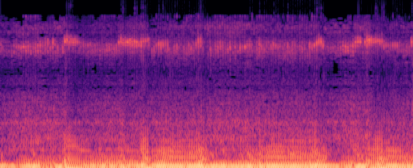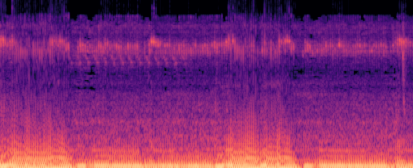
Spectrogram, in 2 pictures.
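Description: Hummingbird wings beating so fast they make a loud, low buzzing hum, swelling and fading every half second or so as the bird hovers and darts.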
